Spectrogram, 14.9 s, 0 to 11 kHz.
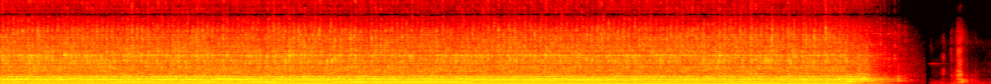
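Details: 1989 Ford Mustang Foxbody four-cylinder after its fuel injectors were rebuilt: a loud, raspy, dead-steady drone held well above normal idle until shutdown; idle is extremely high and the original exhaust is terrible.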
